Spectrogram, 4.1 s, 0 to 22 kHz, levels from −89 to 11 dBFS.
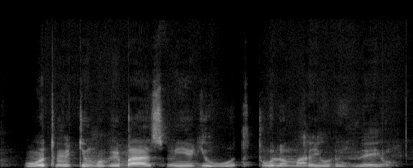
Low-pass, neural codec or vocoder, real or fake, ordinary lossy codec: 19.8 kHz; codec, 44.1 kHz, 7.8 kbps, Pupu-Codec; fake; none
